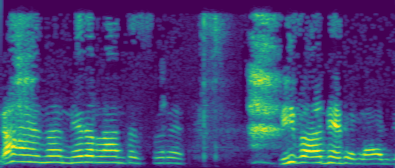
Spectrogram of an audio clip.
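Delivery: lightly hammed protest for the Netherlands; teasing voice of an upset Dutch listener; mock offended Dutch fan. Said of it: "people gonna go".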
